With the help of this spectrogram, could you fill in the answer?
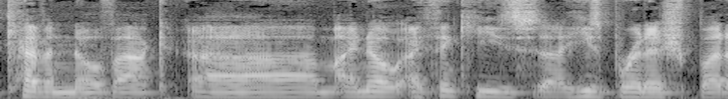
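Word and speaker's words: Kayvan Novak: it's spelled Kayvon, Kayvon but Novak? I believe it's supposed to be pronounced Kevin Novak.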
